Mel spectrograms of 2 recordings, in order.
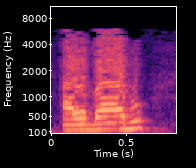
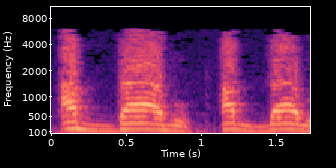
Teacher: Lamnya tidak masuk ke huruf selanjutnya · Shown in: first take · Nah, karena dia masuk ke dalam kategori al-huruf al-qamariyah.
